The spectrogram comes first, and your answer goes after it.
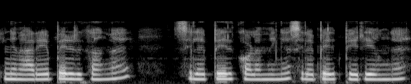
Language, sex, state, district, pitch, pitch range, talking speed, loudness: Tamil, female, Tamil Nadu, Nilgiris, 240 Hz, 235-255 Hz, 145 wpm, -16 LUFS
